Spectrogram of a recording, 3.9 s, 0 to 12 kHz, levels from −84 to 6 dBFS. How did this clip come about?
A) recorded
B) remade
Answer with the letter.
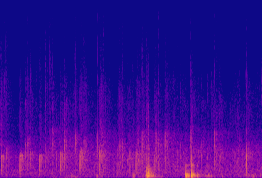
A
